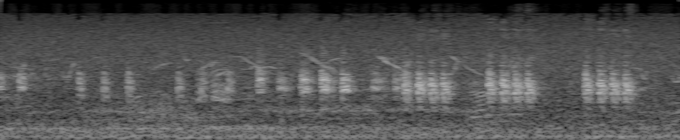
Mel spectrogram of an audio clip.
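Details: House wren singing in the Panul forest at the foot of Santiago, Chile, in July, winter: bursts of rapid, buzzy, chattering notes repeated in quick clusters over a steady low background rumble.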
